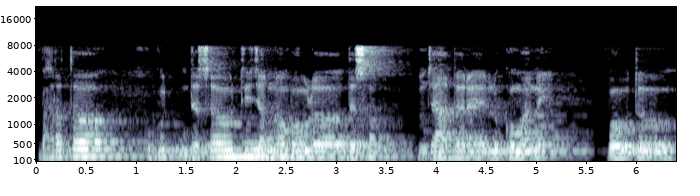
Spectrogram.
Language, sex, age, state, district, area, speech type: Odia, male, 30-45, Odisha, Khordha, rural, spontaneous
